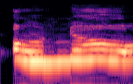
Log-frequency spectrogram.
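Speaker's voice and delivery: sharp high dismayed cry; sudden loud dismay; dismayed gasp. Acted. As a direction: blurt it out, heartbroken. Lena crestfallen gasp.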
